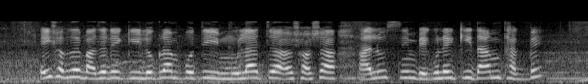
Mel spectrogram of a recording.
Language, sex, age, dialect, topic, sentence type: Bengali, female, 18-24, Rajbangshi, agriculture, question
